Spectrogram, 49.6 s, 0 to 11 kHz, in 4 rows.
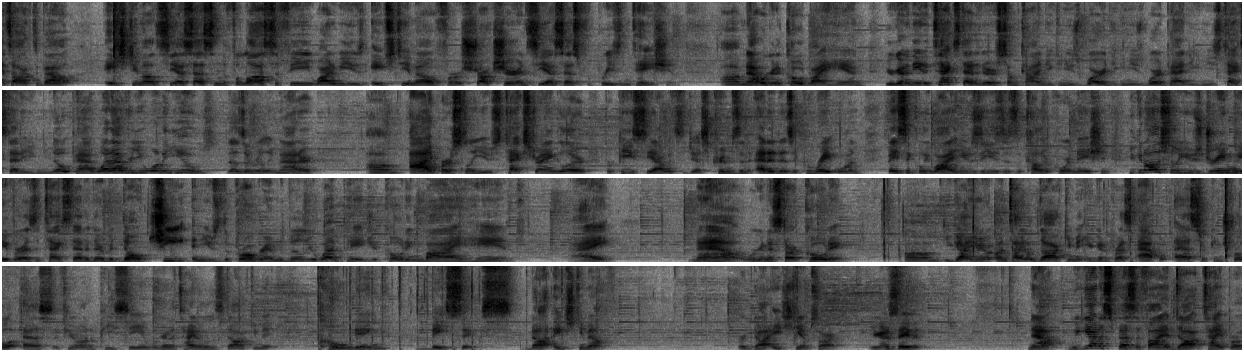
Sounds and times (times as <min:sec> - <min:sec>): Speech: 0:00.0 - 0:31.0, 0:31.7 - 0:43.3, 0:44.6 - 0:46.5, 0:47.5 - 0:49.6
Music: 0:00.0 - 0:49.6.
